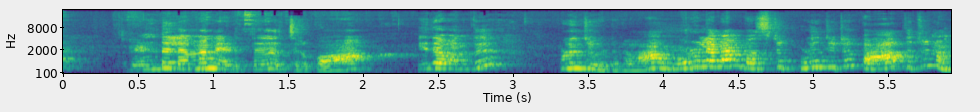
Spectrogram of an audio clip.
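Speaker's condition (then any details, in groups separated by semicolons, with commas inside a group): No condition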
